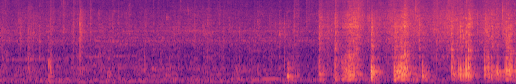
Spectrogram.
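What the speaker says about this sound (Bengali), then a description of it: "দিয়ে দিলাম পেঁয়াজের কুচি," Chopped onion goes into a pan with fried ginger for khichuri and sizzles, first a quiet steady frying, then louder scraping stirs in a rapid irregular rhythm near the end.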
